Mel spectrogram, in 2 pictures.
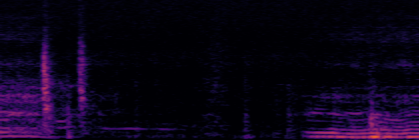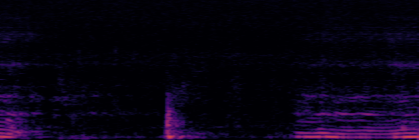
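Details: Human snoring jokingly likened to a hibernating bear: low, rumbling, throaty snores with a few short snorts and grunts between them.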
